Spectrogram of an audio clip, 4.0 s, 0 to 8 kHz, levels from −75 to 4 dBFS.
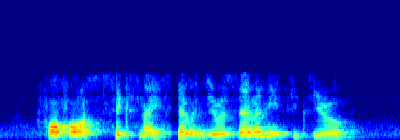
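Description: Throughout, the speech carries GSM full-rate codec damage: a buzzy, gravelly roughness from pulse-excited vocal-tract modelling, consistent with 13 kbps coding, confined to a 200 Hz to 3.7 kHz line band. Lost GSM frames occur from 1.54 to 1.83 s and again from 3.52 to 3.59 s, where repeated last-good frames produce a rough, metallic ring.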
